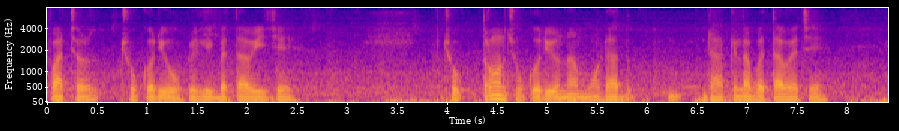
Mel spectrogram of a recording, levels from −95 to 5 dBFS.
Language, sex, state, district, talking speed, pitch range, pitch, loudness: Gujarati, male, Gujarat, Gandhinagar, 85 wpm, 95-105 Hz, 100 Hz, -18 LUFS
